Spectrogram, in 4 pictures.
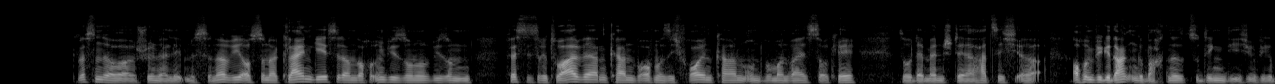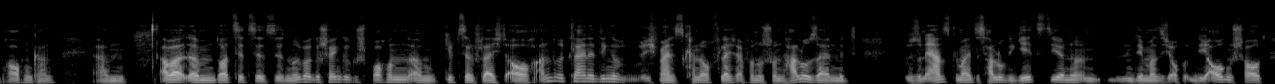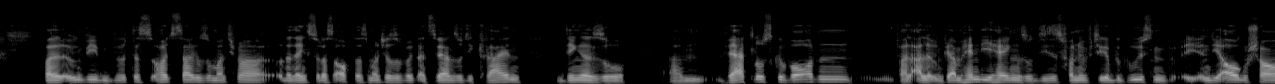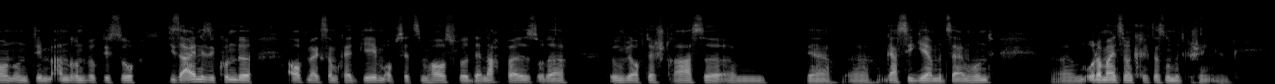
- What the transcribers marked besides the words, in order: other background noise
- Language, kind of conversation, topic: German, podcast, Welche kleinen Gesten stärken den Gemeinschaftsgeist am meisten?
